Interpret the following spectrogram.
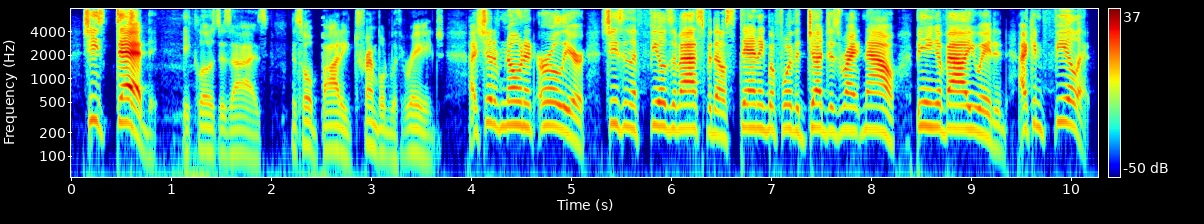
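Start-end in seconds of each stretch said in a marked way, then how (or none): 0.1-0.9 high, loud, cutting him off; grief-stricken shout. A narrator's reading. Nico shouts back in grief. 4.0-10.2 high, loud, trembling with anger; a boy sure his sister is being judged; raging grief. A narrator's reading.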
